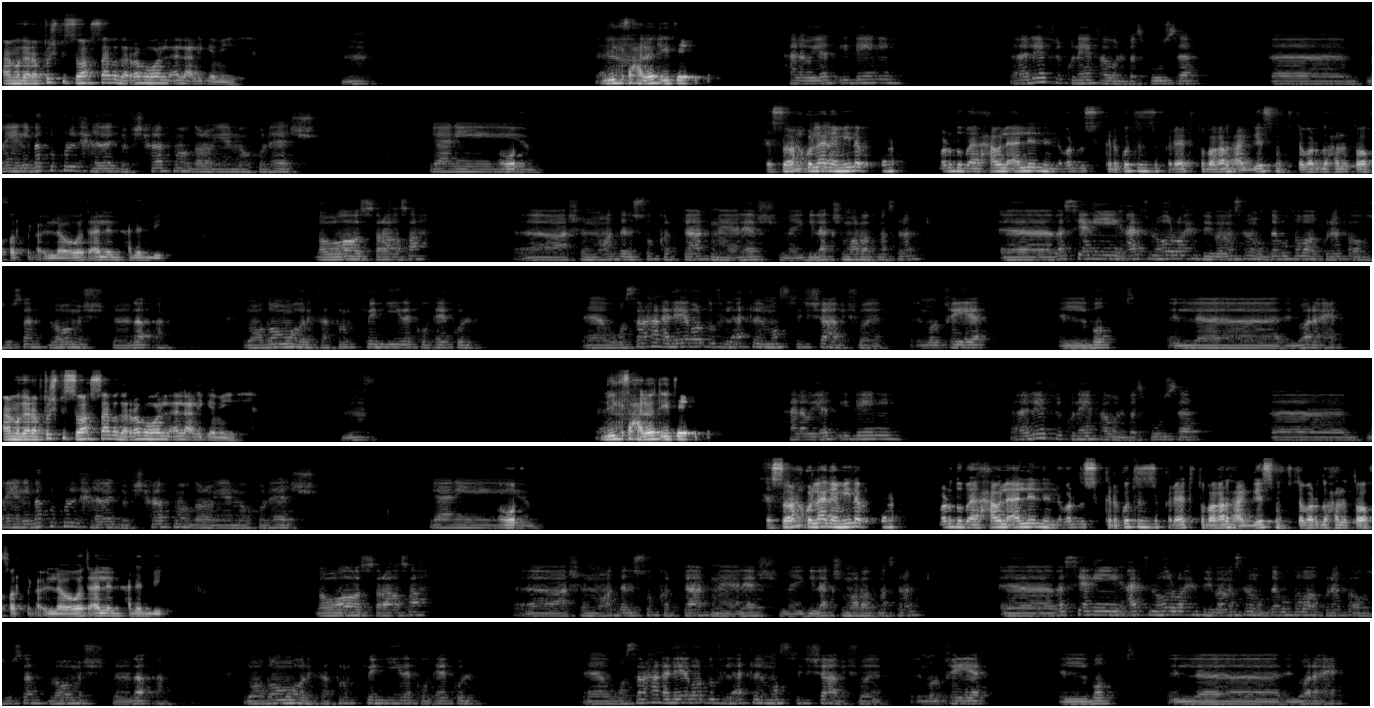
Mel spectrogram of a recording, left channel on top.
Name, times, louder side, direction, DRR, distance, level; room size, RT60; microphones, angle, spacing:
voice 1, 0.0-2.3 6.0-6.9 18.7-18.8 21.3-22.6 23.1-29.0, right 4 dB, 90° right, 0.6 m, -23 dB
voice 2, 3.4-3.7 5.9-6.6 7.8-8.9 10.1-11.9 12.7-16.8 18.0-19.0 21.5-22.1 30.5-31.7 32.5-36.6 37.4-42.8 43.5-45.8 46.9-49.9 50.2-50.9 51.7-52.2 52.7-54.4, left 1 dB, 20° left, 1.9 m, -39 dB
13.5 x 8.8 x 2.3 m
head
